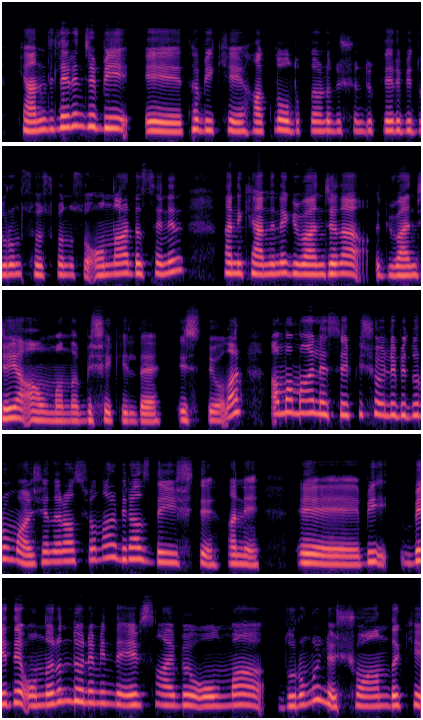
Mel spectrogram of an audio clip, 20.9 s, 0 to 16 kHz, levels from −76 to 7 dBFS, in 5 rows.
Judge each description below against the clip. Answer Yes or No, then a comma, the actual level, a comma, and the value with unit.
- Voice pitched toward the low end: No, high, 230 Hz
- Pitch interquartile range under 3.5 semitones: No, average, 3.8 semitones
